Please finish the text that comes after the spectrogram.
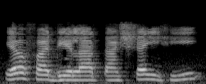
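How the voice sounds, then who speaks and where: A woman student reading Arabic dialogue lines aloud slowly and hesitantly. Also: medium pitch, steady tone, fairly bright tone, highs cut off.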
